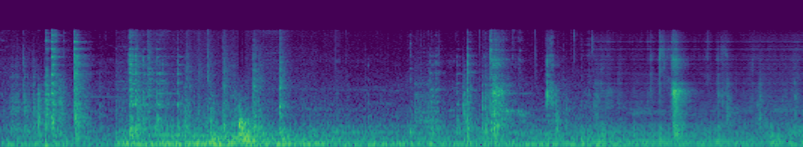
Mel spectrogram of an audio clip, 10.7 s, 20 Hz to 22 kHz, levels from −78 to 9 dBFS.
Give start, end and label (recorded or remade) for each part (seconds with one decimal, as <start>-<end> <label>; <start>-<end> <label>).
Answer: 0.0-7.9 recorded; 7.9-10.7 remade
